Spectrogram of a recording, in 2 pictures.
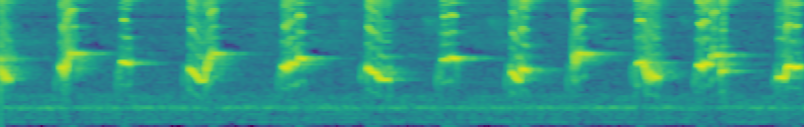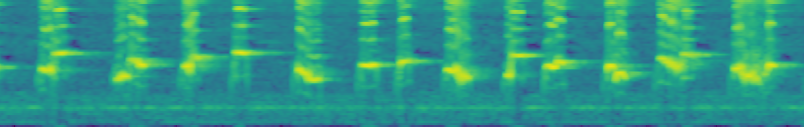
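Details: Sooty-headed bulbul in a long fighting roll used to prompt a reply: a continuous, steady stream of short bubbly whistled notes, about three per second, with a low background hum.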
